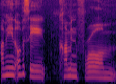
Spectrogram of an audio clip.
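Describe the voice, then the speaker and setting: A woman with a London accent, very slow pace, and ordinary pitch variation. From England, North London. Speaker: music industry executive and founder. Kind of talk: podcast interview. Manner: casual, filler-heavy.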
